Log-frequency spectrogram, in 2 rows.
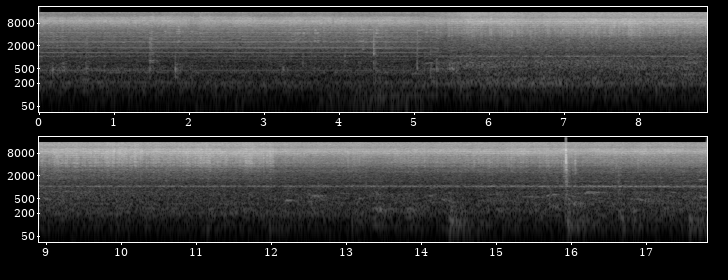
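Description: Steady hiss of steam escaping from a 5-inch gauge live steam locomotive standing in steam, with a faint steady whistle-like tone joining about five seconds in.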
